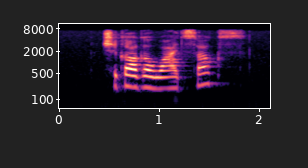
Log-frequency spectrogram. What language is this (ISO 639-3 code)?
eng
